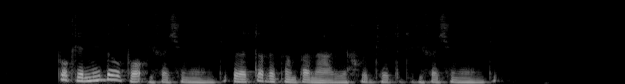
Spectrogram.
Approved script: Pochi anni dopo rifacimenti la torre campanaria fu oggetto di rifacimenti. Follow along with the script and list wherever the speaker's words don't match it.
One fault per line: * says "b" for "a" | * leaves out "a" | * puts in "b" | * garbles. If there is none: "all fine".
all fine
